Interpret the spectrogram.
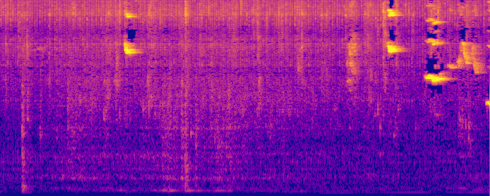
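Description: Small birds chirping: short, high, falling chirps about two seconds in, again near six seconds, and several in quick succession near the end. Underneath, a faint trickle of thick homemade liquid soap being poured from a jug into a plastic bottle.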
